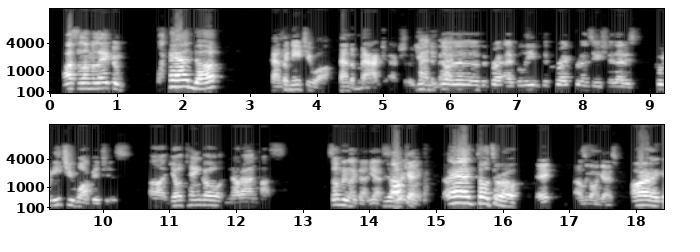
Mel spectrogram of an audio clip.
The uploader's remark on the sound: Our audio quality issues will be addressed either later this season or during our off-season break.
